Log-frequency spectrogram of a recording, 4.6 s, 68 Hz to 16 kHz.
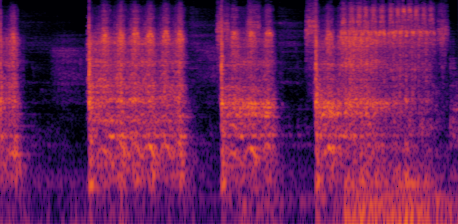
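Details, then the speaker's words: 1970 Opel sitting about 41 years, cranked by jumping the starter solenoid with gasoline sprayed into the carburetor: three uneven cranking bursts, then it fires and roars up while waiting for the fuel pump to pick up. "oh we almost had her come on come on uh you're a good healthy amount maybe there we go we got her running now come on pick up fuel pump"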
